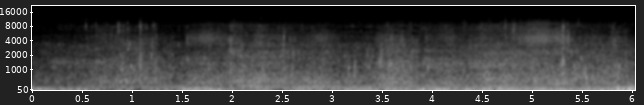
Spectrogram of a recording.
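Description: Wind rumbling on the microphone over small waves lapping at the riverbank, a steady noisy background with no clear single event.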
